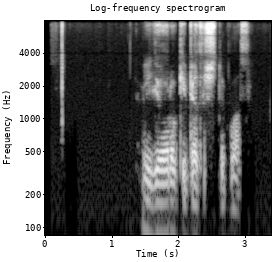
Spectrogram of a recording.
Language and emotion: Russian, neutral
